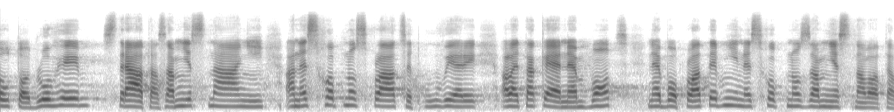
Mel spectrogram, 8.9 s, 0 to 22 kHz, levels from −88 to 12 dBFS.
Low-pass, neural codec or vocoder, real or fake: 14.4 kHz; autoencoder, 48 kHz, 32 numbers a frame, DAC-VAE, trained on Japanese speech; fake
